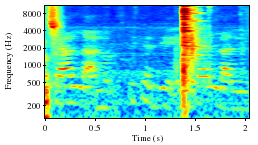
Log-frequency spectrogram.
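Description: A metal hand tool set down on the bench with a single sharp clink about one and a half seconds in.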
